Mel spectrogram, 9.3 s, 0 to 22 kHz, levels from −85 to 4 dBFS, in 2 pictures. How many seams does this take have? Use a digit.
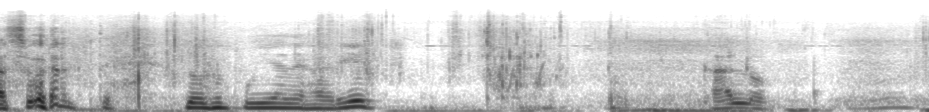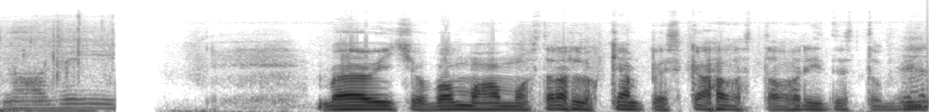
1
